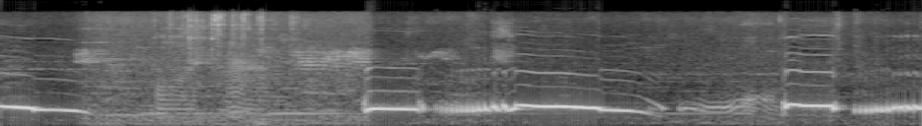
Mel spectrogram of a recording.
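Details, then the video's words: White albino Barbary dove cooing steadily while nearby spotted and zebra doves respond; a broad rustling noise opens, then clear short notes lead into long trembling coos that fall in pitch at the end. "SUARA BURUNG PUTER PUTIH ALBINO FULL GACOR"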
